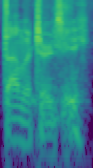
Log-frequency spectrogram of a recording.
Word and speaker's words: thaumaturgy: it's pronounced thaumaturgy.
